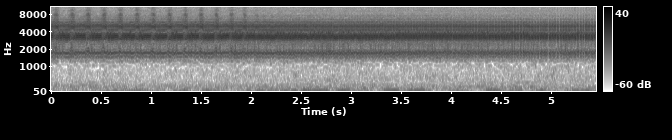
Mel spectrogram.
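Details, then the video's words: Cicada singing in a steady, loud high-pitched buzz, with a faster pulsed rhythm layered over it during the first two seconds before settling into a continuous drone. "cicada chirping sound"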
